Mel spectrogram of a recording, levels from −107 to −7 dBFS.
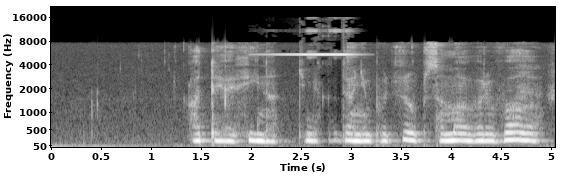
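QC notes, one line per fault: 1.98–3.24 s, loudspeaker feedback squeal: A pure tone near 5.4 kHz swells out of the speech over roughly 0.7 s and ends up a few dB louder than it. The microphone is hearing its own loudspeaker. At that frequency the loop gain passes one, so the tone feeds itself.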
